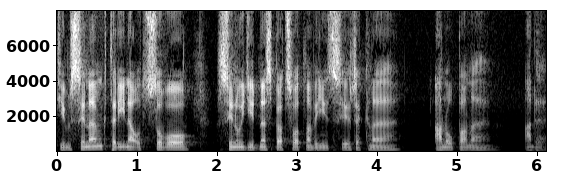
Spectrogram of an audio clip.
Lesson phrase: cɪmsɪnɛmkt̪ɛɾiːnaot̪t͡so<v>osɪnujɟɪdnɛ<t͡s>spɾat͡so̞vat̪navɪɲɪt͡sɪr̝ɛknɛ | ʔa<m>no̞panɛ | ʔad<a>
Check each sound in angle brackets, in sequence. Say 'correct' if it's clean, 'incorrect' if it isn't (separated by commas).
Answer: correct, incorrect, incorrect, incorrect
